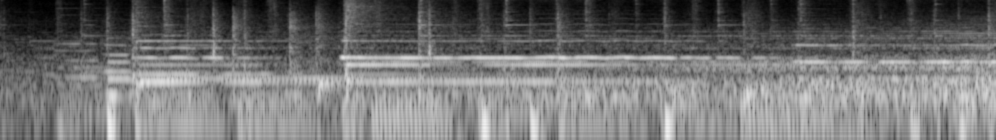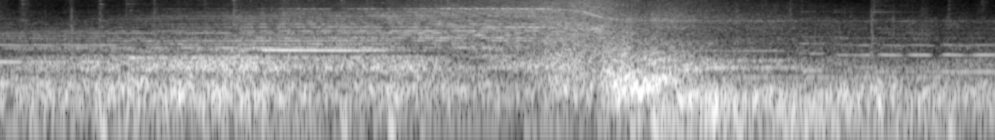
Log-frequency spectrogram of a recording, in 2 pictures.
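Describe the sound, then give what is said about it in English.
A jet airplane takes off: the engine roar swells steadily over ten seconds under a thin high whine, peaking near the end before easing slightly. “Yeah, we're going to board the jet, head on over to one of this world's happiest places. You ready for that ride? Here we go.”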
